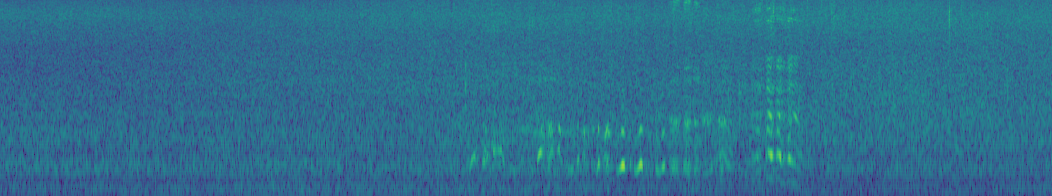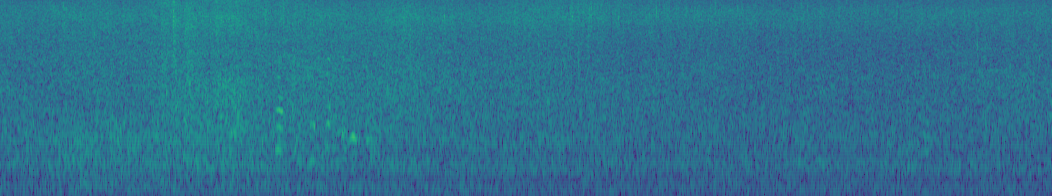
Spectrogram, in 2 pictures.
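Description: Waves wash steadily onto a beach outdoors.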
